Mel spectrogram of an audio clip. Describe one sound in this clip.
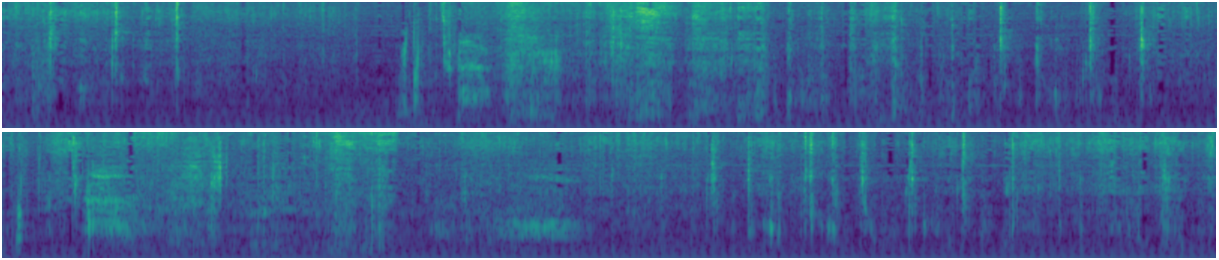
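A young man chews and slurps food loudly, close to a microphone.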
